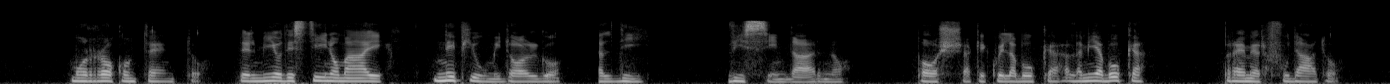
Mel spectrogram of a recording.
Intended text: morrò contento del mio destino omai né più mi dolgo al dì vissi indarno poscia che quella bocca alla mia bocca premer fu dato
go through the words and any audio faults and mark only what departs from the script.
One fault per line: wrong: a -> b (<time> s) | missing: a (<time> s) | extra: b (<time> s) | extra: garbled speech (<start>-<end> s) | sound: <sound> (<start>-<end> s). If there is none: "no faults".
no faults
